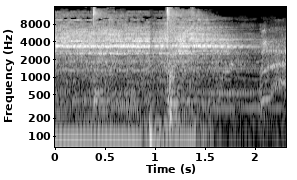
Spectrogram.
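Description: Acoustic drum kit played live along with a rock song's backing track, which has its original drums removed. Kick and cymbal hits sit over sustained bass and guitar, with a strong accent about a second in, and the band thins out slightly near the end.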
